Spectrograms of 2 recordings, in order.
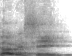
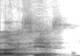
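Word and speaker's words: Davezies: Aparentemente el original es Davecí, porque es francés, Ah, pero yo le digo Daveciés.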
